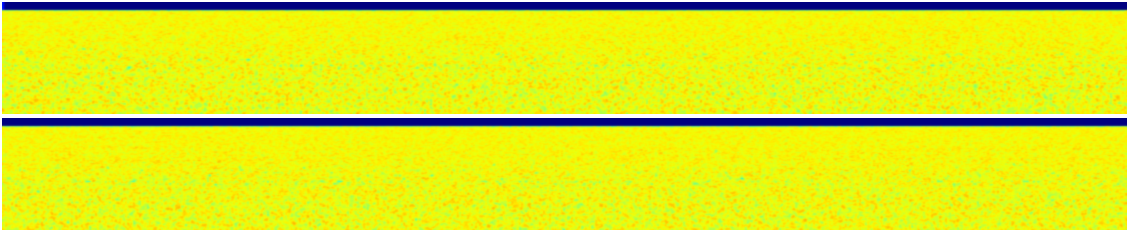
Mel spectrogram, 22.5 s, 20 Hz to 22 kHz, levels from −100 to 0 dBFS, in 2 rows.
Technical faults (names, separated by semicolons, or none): wrong sample width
